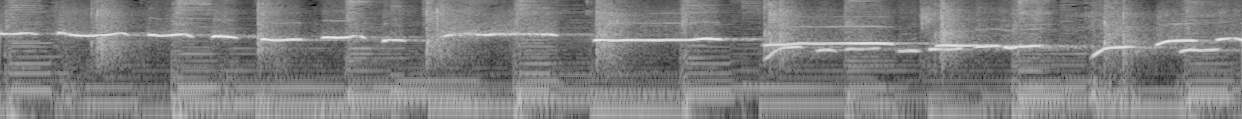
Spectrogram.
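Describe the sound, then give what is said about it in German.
A group whistles a bright, bouncy melody together, loud, over a steady band backing with thumping drums and bass, with no talking. “Los, alle mitpfeifen, weil wenn wir pfeifen, sehen wir alle gleich scheiße aus.”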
